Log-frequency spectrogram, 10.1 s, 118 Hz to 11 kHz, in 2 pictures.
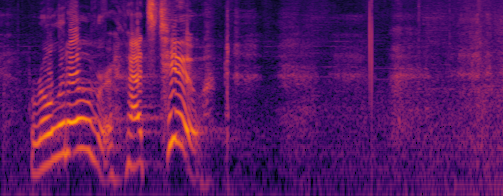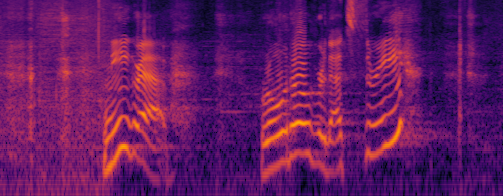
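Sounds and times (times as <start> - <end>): hard breathing: 2.0 - 7.7, 9.1 - 10.0.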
